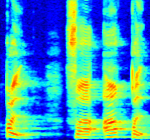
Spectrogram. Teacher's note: നാവിന്റെ അങ്ങേ അറ്റം നാവിന്റെ മുരട് ഭാഗത്തുനിന്ന് വരുന്ന അക്ഷരമാണ് കാഫ് അപ്പൊ ഫക്ക് ഈ കാഫിന് സുക്കൂന് വന്നാൽ ഫുൾ സുക്കൂൻ അവിടെ കൊടുക്കണം ട്ടോ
